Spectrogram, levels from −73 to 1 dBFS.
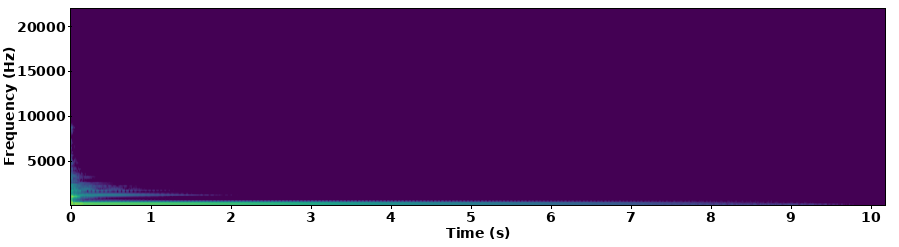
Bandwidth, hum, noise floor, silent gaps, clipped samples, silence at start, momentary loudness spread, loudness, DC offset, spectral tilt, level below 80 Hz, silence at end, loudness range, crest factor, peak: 3.5 kHz; none; -76 dBFS; none; under 0.1%; 0 s; 24 LU; -25 LUFS; under 0.1%; -8.5 dB/octave; -76 dBFS; 4.35 s; 24 LU; 26 dB; -2 dBFS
